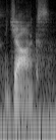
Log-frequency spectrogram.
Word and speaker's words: Jacques: Heather, how do you actually pronounce the last name? Is it Jacques? – Jacques. – Jacques. I like Jacques, but I'll go Jacques. Like an athlete.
